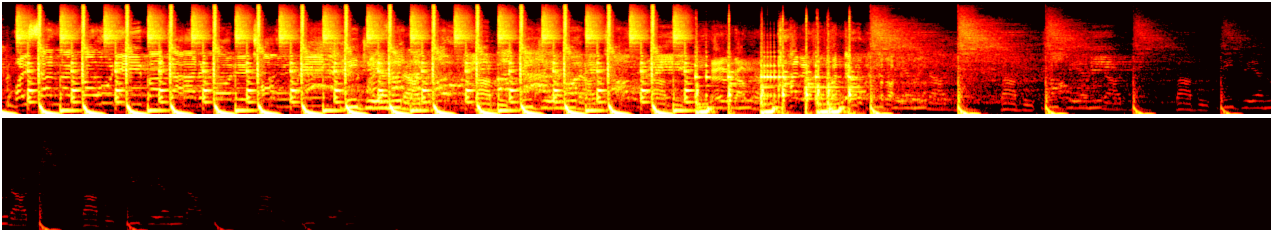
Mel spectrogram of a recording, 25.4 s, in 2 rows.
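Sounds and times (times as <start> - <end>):
hard dholki drum mix: 0.0 - 14.2.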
